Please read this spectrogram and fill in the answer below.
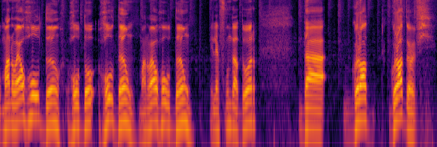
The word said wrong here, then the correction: Growdev: Perdoe se eu pronunciei errado, Grodev. É isso, Manuel. Bem-vindo. Boa noite. – Boa noite, Debona. Boa noite aos ouvintes da Gaúcha. É Growdev, né? É um Growdev ali, né? Acentuei errado aqui, né?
